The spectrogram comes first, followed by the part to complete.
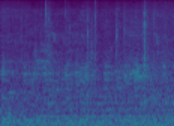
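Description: Short bird calls over a steady low rumble.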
